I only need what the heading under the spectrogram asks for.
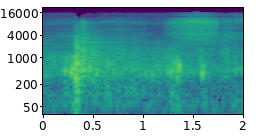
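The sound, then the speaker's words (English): Distant fireworks on New Year's Eve, heard outside from a house deck, give a few faint, muffled pops and thuds over a soft hissing background. “stand outside and hear fireworks from your own house like this. I'm hoping to pick up some more that are louder.”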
